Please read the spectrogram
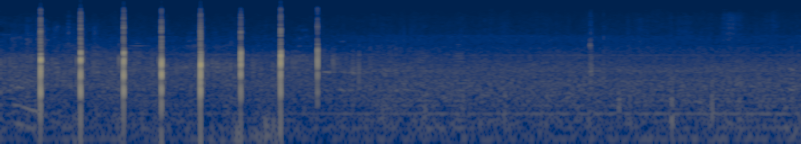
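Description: A person clapping hands in a quick, even rhythm, about nine sharp claps at about three a second, stopping about two and a half seconds in.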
